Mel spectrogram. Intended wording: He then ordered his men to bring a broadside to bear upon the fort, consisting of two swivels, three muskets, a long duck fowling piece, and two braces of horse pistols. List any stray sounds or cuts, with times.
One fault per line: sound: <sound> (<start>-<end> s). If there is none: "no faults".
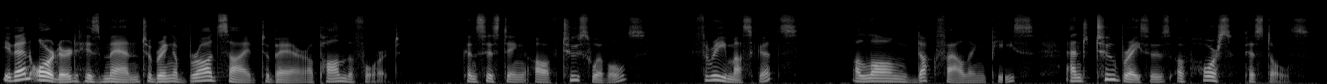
sound: dropout (10.0-10.1 s)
